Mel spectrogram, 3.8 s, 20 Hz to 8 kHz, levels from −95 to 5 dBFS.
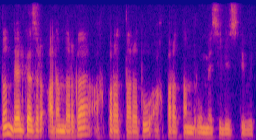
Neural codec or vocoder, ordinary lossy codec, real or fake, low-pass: none; AAC, 48 kbps; real; 7.2 kHz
